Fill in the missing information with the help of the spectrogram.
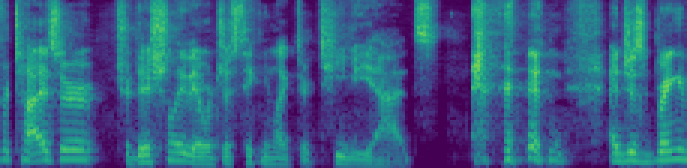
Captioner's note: chuckles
